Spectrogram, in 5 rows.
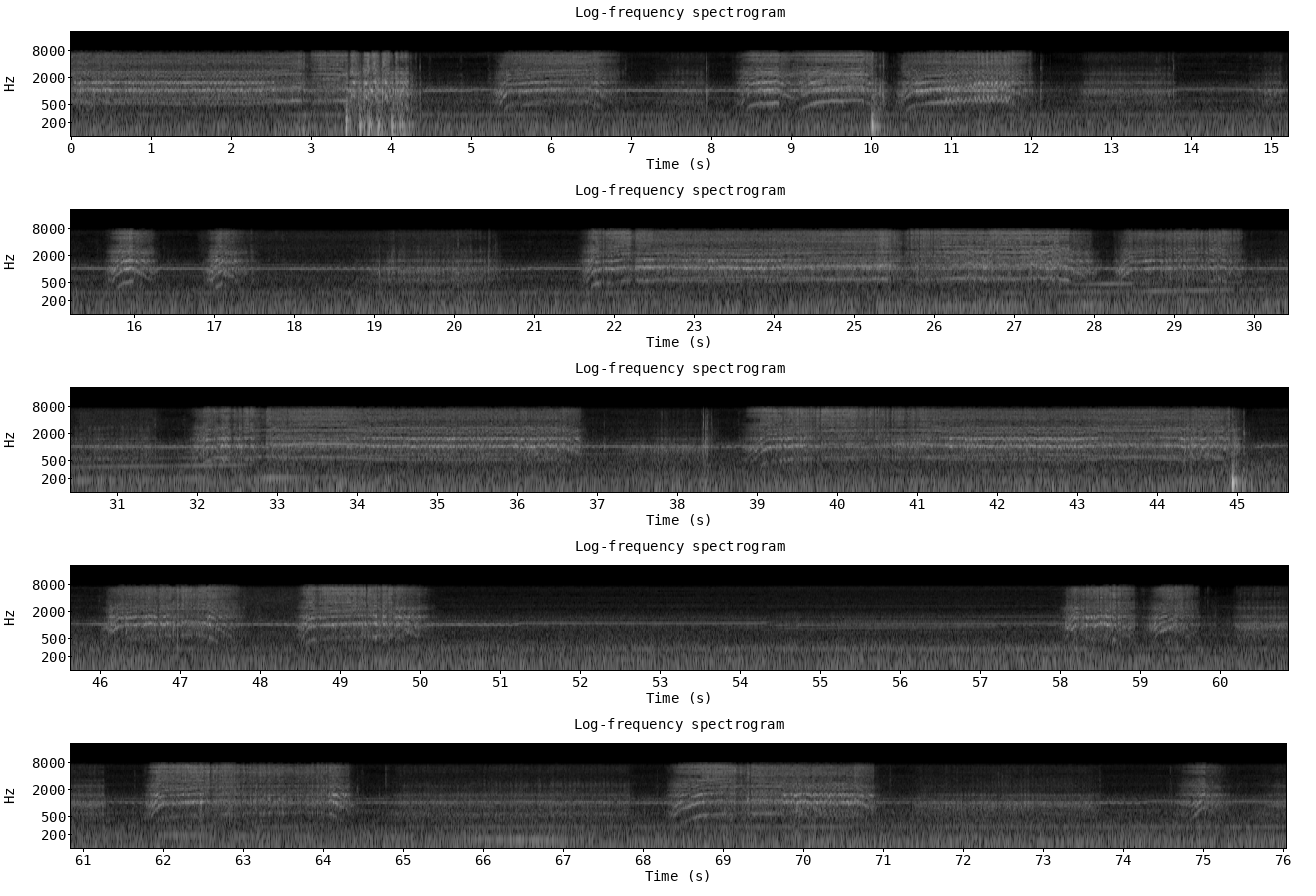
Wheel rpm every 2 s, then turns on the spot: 160, 150, 50, 60, 90, 100, 20, 10, 30, 20, 30, 150, 160, 150, 100, 30, 140, 160, 60, 70, 160, 160, 80, 90, 80, 0, 0, 0, 10, 50, 30, 140, 30, 30, 110, 70, 30, 20.
6-8 12-14 18-20 36-38 64-68 70-76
